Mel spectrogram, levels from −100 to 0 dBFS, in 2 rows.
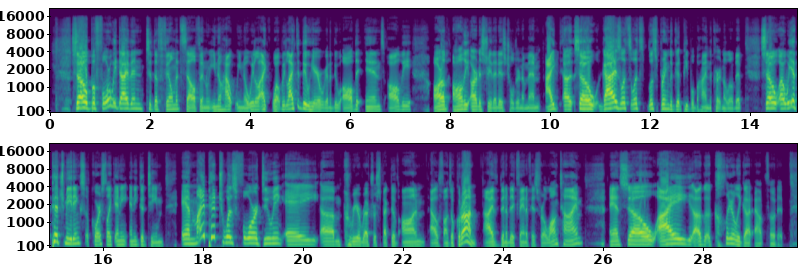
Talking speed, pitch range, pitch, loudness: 205 wpm, 120-175 Hz, 145 Hz, -21 LUFS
